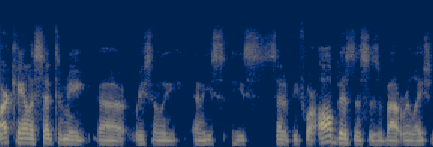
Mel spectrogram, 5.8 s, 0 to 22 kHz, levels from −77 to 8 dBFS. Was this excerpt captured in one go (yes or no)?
yes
